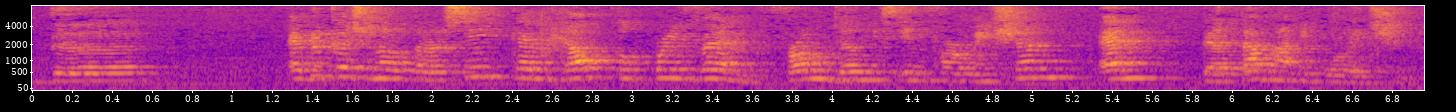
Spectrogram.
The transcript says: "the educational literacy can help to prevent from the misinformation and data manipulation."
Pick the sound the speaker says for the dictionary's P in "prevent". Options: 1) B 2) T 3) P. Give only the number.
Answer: 3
